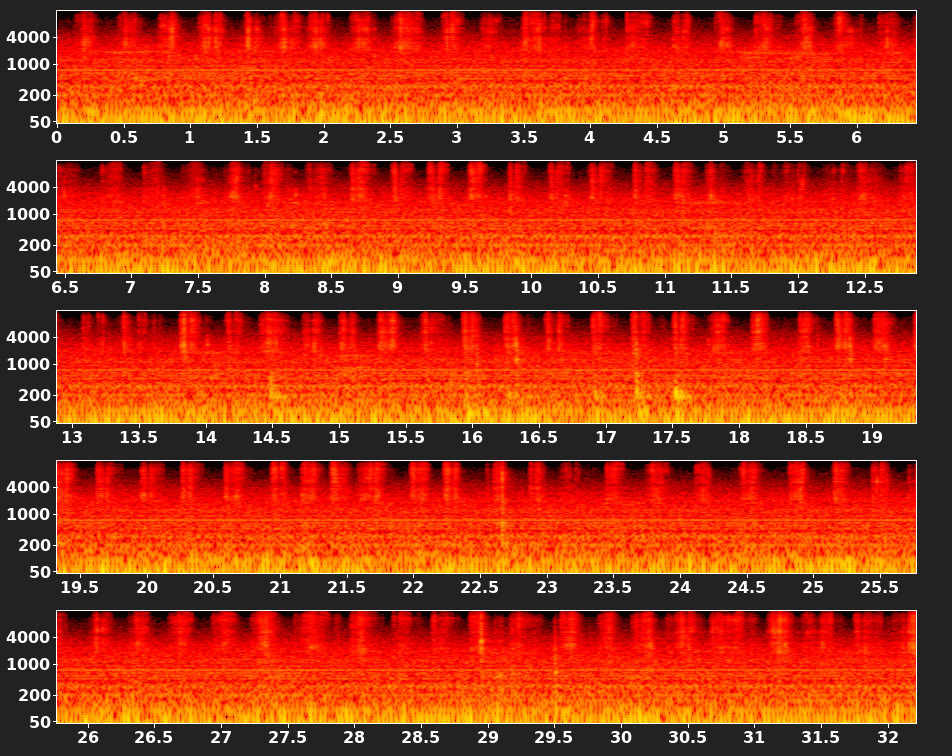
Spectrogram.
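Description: Paintbrush stroking and dabbing paint onto a sculpted model tree close to the microphone: a continuous run of short, soft strokes, about three or four a second, over a faint steady hum.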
